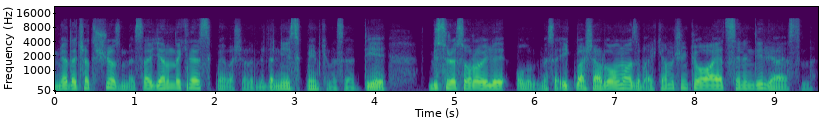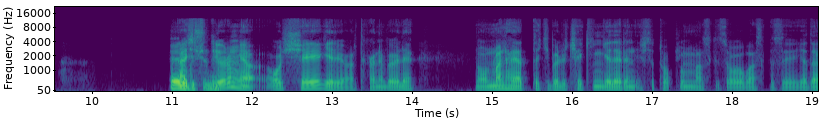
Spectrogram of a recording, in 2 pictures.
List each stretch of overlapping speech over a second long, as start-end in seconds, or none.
none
